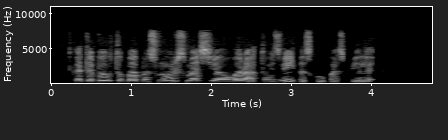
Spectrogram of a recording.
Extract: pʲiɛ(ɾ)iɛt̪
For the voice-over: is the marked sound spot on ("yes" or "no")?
no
